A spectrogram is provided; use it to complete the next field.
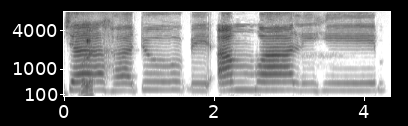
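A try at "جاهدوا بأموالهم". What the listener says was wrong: Pendek, nggak ada yang panjangin. Jahadu bi amwalihim.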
